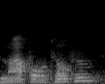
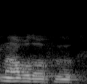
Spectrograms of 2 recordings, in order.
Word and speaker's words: Mapo Tofu: So we're going to be doing making Mapo Tofu, which is just how I pronounce it. Again, that's the Japanese way of pronouncing what you guys might be more familiar with as Mapo Tofu.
